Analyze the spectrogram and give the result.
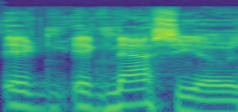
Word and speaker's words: Ignacio: And it's Ignacio is the correct way of pronouncing that, correct? – Actually kind of either or on that one, so you're fine. Okay. The locals say it both ways.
